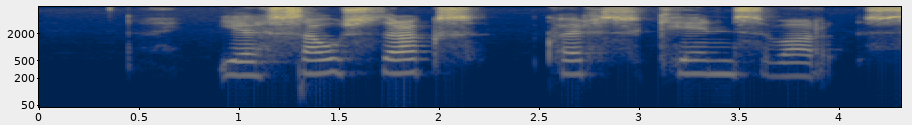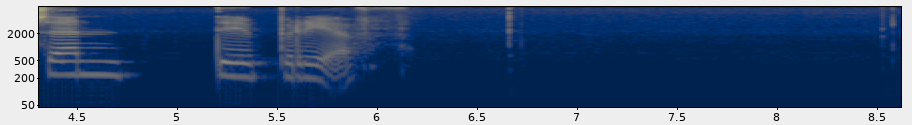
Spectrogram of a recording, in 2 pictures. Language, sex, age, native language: Icelandic, male, 11, Icelandic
